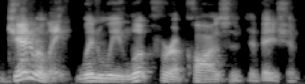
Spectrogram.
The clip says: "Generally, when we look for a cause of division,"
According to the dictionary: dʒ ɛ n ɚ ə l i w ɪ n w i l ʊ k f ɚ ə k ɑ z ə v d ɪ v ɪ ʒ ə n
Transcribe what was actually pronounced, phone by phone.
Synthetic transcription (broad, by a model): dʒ ɛ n ɚ l i w ɪ n w i l ʊ k f ɚ ə k ɑ z ə v d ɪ v ɪ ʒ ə n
